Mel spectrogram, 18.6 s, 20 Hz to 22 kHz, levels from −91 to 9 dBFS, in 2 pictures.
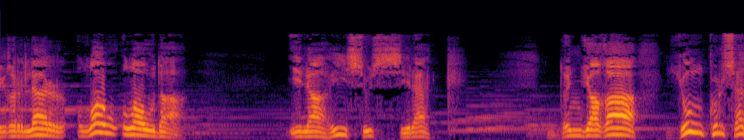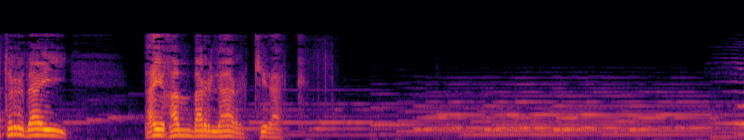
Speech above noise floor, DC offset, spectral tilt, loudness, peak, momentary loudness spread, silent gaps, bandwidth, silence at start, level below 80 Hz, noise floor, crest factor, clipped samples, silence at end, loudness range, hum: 38 dB; under 0.1%; -6 dB/octave; -17 LUFS; -2 dBFS; 24 LU; none; 8.6 kHz; 0 s; -60 dBFS; -55 dBFS; 18 dB; under 0.1%; 0 s; 19 LU; none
